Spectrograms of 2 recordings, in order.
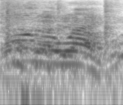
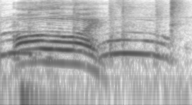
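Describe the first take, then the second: First: Said in the usual way. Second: Slow, higher, drawn-out savoring echo; stretched playful repeat of all the whites; mock echo. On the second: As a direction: repeat the comic's phrase slowly to milk the laugh. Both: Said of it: "How did I guess that?".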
